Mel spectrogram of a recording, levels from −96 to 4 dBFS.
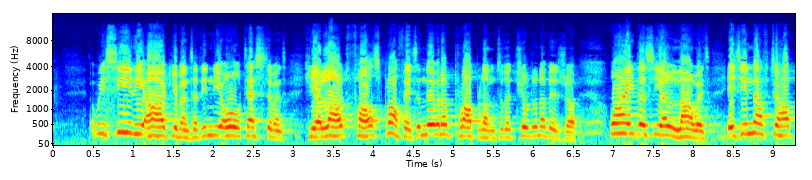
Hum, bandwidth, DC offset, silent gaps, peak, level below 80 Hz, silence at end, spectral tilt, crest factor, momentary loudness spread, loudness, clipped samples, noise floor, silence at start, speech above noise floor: none; 10.5 kHz; under 0.1%; none; -4 dBFS; -48 dBFS; 0 s; -5.5 dB/octave; 12 dB; 8 LU; -16 LUFS; under 0.1%; -46 dBFS; 0.5 s; 30 dB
